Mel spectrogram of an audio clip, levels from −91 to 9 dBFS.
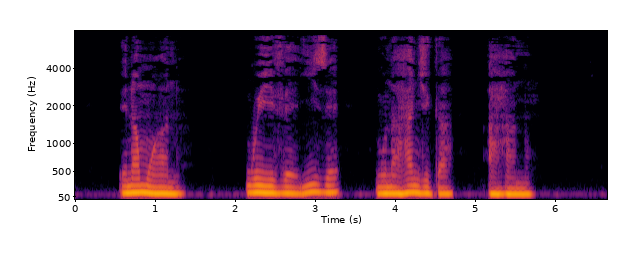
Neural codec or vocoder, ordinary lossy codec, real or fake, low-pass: none; MP3, 32 kbps; real; 7.2 kHz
